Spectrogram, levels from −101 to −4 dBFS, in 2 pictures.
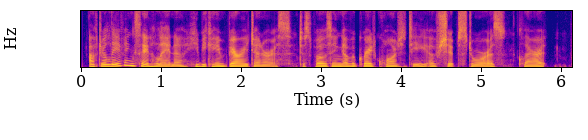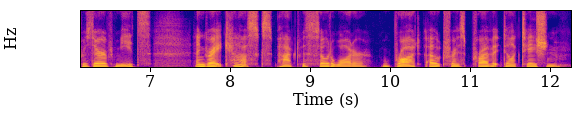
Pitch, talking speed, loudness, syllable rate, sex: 185 Hz, 155 wpm, -20 LUFS, 5.2 syllables/s, female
